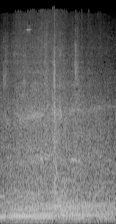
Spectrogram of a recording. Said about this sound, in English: Trailer trucks shudder on their way to the base, passing Syed Khalid and Mahmoud Tahir's vegetable stand.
